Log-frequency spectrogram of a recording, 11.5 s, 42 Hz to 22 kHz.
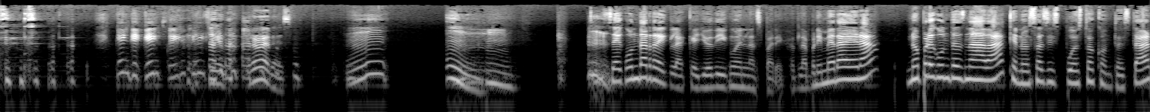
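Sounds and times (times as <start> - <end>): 
crystal glasses clinking in a toast: 0.0 - 0.8
speech: 0.0 - 11.4
people laughing: 0.2 - 3.0.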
